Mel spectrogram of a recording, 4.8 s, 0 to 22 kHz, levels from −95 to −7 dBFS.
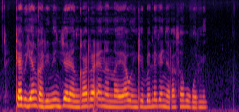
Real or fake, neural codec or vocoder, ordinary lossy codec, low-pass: real; none; none; none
